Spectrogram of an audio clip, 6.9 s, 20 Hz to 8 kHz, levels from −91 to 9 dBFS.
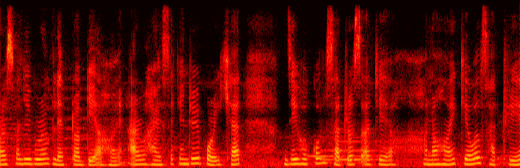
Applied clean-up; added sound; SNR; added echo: none; none; none; none.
